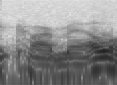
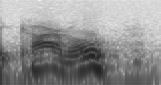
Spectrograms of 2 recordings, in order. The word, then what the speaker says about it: Carmel: I like to pronounce this as a Hebrew word and say Carmel, although we usually say Carmel.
